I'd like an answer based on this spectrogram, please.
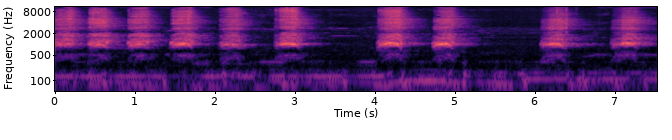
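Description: Adult common raven giving a series of harsh, repeated caws, about two a second at first, then in pairs and singles with short pauses. The filmer thinks the calling may be alarm at her being close to the nest, with the fledglings nearby.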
